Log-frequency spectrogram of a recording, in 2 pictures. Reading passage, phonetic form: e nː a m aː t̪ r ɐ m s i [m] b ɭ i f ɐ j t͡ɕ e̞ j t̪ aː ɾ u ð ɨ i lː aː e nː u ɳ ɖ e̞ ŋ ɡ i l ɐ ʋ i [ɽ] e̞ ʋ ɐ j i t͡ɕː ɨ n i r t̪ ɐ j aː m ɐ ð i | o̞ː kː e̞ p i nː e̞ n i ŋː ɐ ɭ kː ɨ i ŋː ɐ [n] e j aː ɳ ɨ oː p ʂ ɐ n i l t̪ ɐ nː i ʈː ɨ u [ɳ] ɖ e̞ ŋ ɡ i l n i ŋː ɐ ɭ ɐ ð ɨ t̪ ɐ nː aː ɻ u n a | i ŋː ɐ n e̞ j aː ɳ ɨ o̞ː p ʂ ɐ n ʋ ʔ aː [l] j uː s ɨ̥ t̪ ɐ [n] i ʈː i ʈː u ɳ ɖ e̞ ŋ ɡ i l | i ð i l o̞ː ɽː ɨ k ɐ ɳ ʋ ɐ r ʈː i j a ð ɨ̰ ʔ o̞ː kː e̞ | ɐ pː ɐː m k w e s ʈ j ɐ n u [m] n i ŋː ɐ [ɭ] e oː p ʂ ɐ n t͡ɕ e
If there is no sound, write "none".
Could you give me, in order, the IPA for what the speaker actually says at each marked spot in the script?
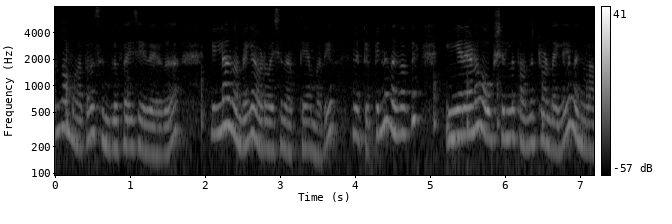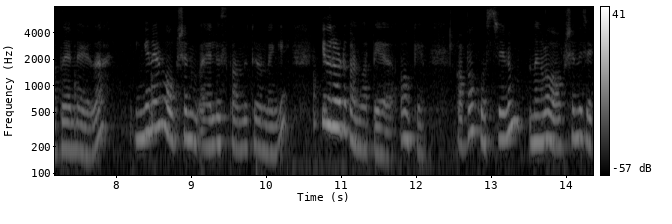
m, ɽ, n, ɳ, l, nː, m, ɭ

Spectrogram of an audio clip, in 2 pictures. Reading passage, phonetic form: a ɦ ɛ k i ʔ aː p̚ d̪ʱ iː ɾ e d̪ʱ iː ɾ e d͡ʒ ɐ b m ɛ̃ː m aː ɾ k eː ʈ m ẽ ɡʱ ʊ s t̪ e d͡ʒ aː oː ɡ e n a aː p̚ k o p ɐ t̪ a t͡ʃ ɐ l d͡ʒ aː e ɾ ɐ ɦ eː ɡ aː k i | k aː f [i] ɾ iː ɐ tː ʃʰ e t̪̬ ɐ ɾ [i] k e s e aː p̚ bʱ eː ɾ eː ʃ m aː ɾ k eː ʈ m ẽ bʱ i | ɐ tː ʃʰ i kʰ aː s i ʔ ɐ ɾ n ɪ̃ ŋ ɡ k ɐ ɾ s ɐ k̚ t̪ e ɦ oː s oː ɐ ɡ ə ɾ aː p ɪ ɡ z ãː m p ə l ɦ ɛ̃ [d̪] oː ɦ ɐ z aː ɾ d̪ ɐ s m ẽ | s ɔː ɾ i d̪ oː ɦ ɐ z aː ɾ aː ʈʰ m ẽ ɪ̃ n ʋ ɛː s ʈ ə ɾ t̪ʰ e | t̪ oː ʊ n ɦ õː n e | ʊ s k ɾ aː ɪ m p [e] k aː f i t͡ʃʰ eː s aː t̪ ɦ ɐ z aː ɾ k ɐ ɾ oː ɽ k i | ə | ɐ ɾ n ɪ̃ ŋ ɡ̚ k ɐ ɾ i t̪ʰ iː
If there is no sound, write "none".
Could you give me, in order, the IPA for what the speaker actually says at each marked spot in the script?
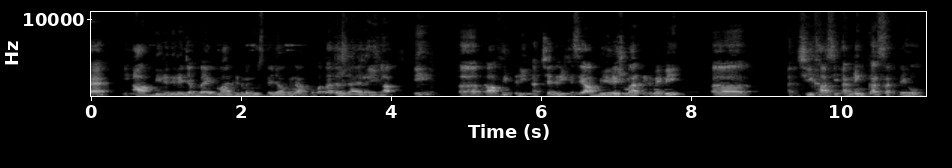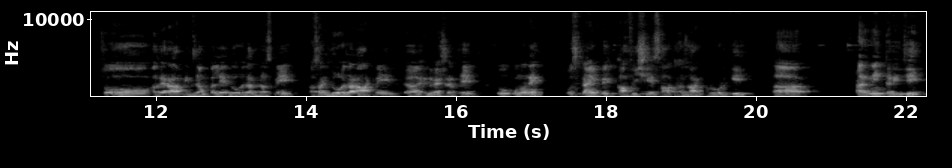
i, iː, d̪, e

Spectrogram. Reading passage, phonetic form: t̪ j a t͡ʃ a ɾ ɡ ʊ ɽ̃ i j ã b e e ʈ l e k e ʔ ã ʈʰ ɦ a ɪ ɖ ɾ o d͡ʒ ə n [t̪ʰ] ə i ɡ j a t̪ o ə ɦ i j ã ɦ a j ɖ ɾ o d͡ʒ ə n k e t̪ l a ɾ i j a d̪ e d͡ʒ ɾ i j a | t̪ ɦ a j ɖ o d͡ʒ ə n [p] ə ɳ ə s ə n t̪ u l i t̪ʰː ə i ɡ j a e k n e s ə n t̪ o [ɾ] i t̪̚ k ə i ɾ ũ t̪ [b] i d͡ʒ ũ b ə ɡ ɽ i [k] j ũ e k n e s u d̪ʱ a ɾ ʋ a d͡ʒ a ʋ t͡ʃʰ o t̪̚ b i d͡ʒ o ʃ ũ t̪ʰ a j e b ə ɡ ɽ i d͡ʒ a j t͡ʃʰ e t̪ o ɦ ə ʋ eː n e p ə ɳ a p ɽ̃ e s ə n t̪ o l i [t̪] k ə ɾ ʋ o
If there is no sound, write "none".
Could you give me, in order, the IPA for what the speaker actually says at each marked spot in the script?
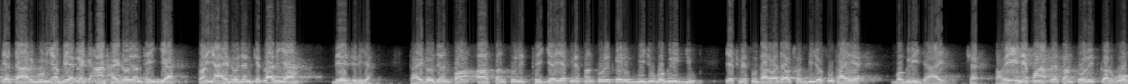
t̪ʰ, p, l, b, ɡ, t̪

